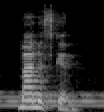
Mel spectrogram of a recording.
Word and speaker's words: Måneskin: I was going to say, like, I thought it was like Mannequin, like Måneskin. – It looks like Mannequin. It looks like Mannequin. – On the radio today, they were like, Måneskin.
